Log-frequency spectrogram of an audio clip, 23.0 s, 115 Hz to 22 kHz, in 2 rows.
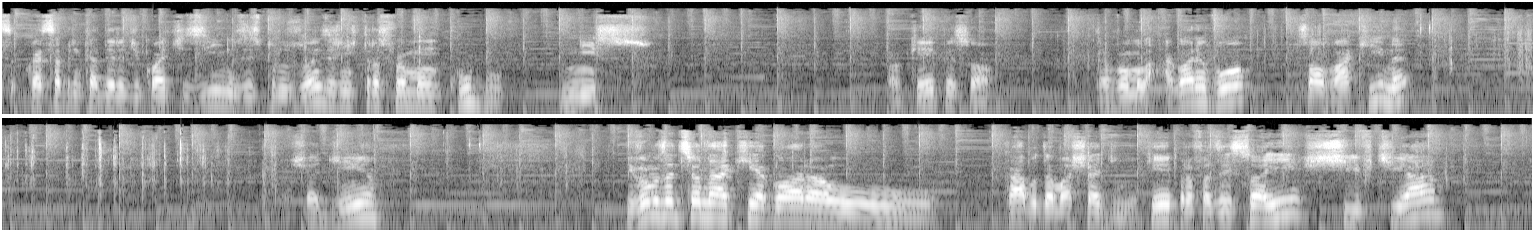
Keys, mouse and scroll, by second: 2.0 Tab, 2.3 scroll up 1, 2.4-3.1 scroll down 1, 3.1 middle click, 3.1-4.1 scroll down 1, 14.8 click, 17.0-17.5 scroll down 4, 19.3-19.6 scroll down 1, 19.6 middle click, 20.0 scroll up 1, 21.8-22.5 scroll up 4, 21.8 shift+a.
